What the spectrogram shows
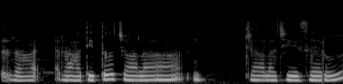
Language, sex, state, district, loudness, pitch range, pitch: Telugu, female, Andhra Pradesh, Krishna, -29 LUFS, 195-215 Hz, 200 Hz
